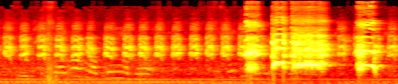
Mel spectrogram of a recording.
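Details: Chicken clucking in a steady run of short pulses, roughly two per second, then breaking into a loud, hoarse crow with several strained bursts near the end.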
